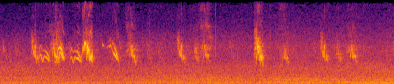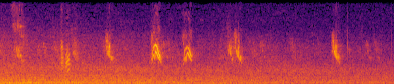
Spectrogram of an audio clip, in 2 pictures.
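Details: Sparrows, parents with their chicks: rapid light chirping, many short high notes in quick succession, softer later, over a steady low background hum.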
